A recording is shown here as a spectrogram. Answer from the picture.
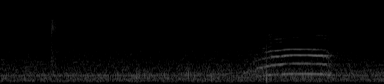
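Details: A chatty female Siamese cat indoors gives a single soft, short meow near the end, rising slightly then level, heard over a steady hiss of room noise.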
